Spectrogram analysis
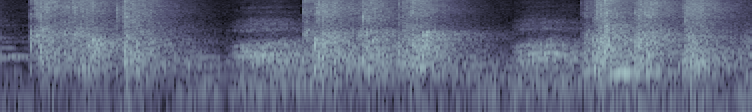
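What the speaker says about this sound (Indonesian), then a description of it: "Tepuk salut." A class of students does a rhythmic 'tepuk salut' salute clap in a classroom, with three close, lively bursts of group clapping separated by short pauses.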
